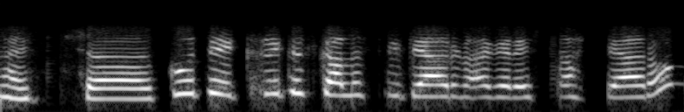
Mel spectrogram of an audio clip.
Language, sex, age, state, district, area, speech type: Kashmiri, female, 45-60, Jammu and Kashmir, Ganderbal, rural, conversation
